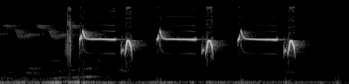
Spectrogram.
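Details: Drawn-out prinia song for luring other birds to sing: a few faint gliding notes lead into three clear phrases of held level whistle followed by a lower falling note, in a brisk regular rhythm.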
